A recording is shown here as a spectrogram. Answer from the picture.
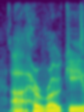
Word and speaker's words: Hiroki: High 69, again, I know that his name is technically Hiroki, like the 6 of the 9 is, that's how the numbers are pronounced in Japanese, but it's just, like, I've always read it as High 69.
